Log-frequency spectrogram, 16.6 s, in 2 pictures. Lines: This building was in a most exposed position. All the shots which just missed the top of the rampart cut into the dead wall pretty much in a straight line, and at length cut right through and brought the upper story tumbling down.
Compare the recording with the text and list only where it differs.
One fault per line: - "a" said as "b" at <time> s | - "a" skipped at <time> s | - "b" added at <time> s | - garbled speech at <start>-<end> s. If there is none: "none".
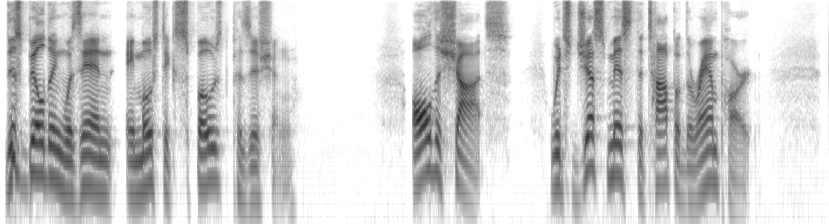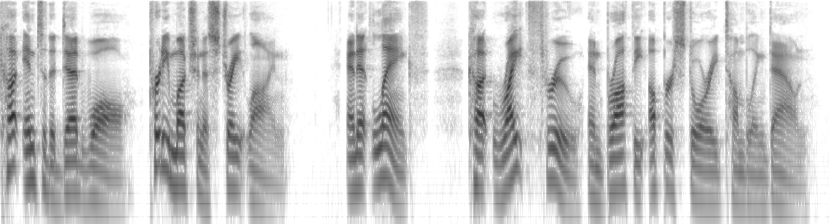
none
